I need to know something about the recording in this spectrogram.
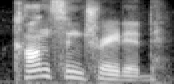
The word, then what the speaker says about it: concentrated: okay very nice uh this word here is concentrated concentrated concentrated there you go nice okay let's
